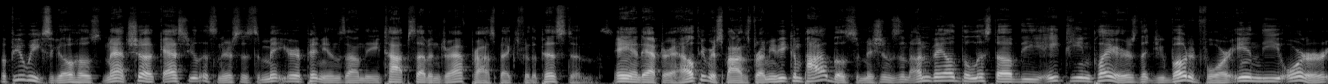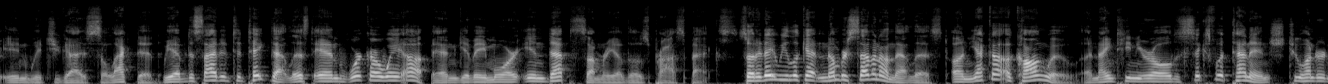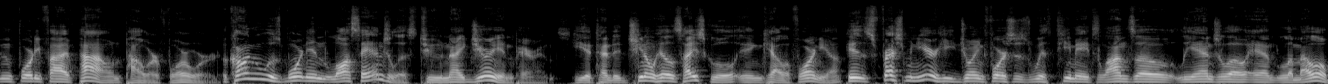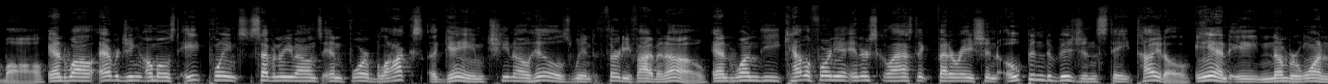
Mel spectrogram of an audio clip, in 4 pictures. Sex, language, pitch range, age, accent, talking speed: male, English, 110-170 Hz, 40-59, American, 175 wpm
